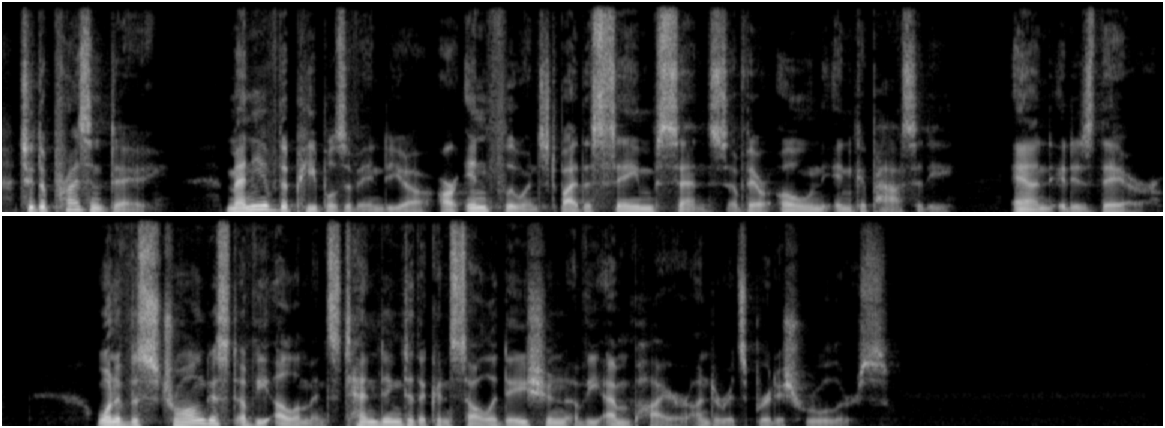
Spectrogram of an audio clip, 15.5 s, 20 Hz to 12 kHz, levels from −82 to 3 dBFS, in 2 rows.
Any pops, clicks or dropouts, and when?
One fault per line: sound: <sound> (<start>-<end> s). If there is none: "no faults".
no faults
